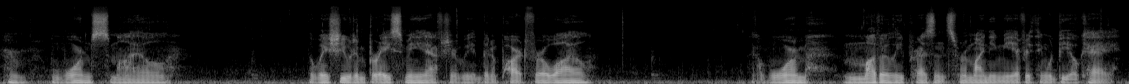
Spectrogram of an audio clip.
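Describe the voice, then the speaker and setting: A man playing a cursed, lovelorn young prince in a roleplay audio drama, halting and formal in his speech. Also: rumbling low, little pitch movement, a little mellow, a little hiss or hum. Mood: tender, longing. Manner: halting, breathy sighs and gasps, formal archaic phrasing.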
